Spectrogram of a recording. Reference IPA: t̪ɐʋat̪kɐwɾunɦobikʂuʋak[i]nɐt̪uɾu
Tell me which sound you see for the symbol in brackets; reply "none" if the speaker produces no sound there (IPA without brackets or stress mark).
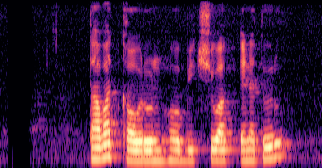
e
